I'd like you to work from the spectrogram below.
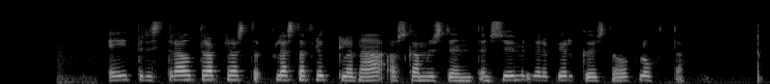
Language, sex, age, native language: Icelandic, female, 40-49, Icelandic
